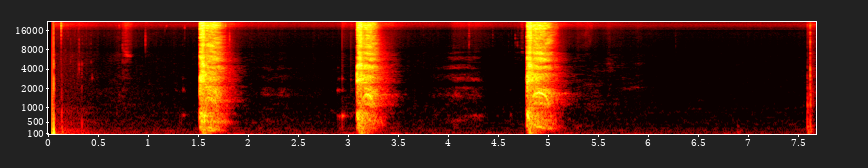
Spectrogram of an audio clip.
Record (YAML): three_cough_length: 7.7 s
three_cough_amplitude: 32768
three_cough_signal_mean_std_ratio: 0.25
survey_phase: beta (2021-08-13 to 2022-03-07)
age: 18-44
gender: Female
wearing_mask: 'No'
symptom_none: true
smoker_status: Never smoked
respiratory_condition_asthma: false
respiratory_condition_other: false
recruitment_source: Test and Trace
submission_delay: 1 day
covid_test_result: Negative
covid_test_method: RT-qPCR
